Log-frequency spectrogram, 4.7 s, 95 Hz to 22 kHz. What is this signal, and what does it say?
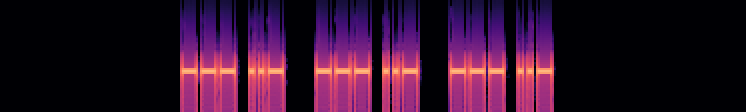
Morse code, heard as a keyed tone, about 38 wpm, 700 Hz. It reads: OU OU OU
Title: Multi-letter Phonemes Repeated 3x 40wpm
